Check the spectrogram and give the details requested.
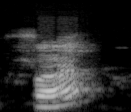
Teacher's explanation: when you pronounce fir there is no vibration and it is voiceless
